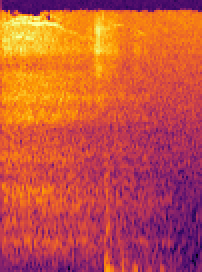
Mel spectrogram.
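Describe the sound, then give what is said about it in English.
A single soft nasal inhale during a guided breathing exercise arrives midway through a faint, steady hiss, trailing off quickly into quiet. “I breathe in, I am joy. I breathe in,”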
